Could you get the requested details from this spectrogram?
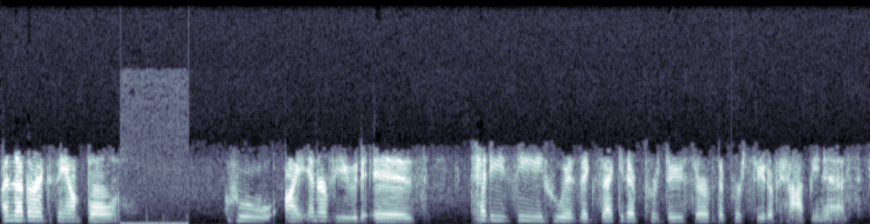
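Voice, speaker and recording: The speaker has a Northwestern US accent and monotone, flat intonation. The pace is moderate. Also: woman, medium pitch for a woman. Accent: American, US Northwest. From Washington State, US (immigrated from the Philippines at 5). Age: 30s. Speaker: author and former TV news reporter. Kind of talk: interview.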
